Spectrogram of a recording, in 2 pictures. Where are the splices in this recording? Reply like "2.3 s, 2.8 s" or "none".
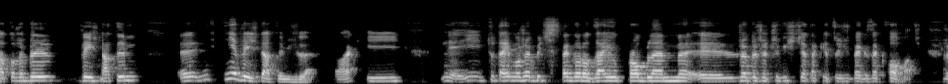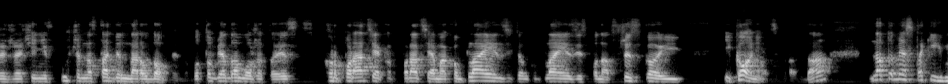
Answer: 7.4 s, 9.4 s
